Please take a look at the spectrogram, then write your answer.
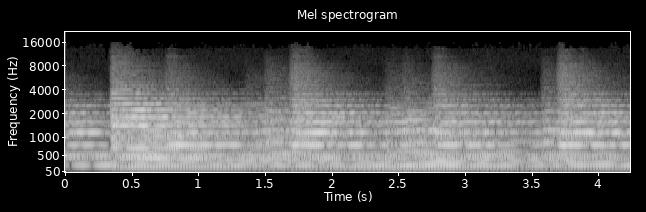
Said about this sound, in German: Morgen läuten Kirchenglocken fürs Klima. Für den Klimastreik wird ja mit dem Hashtag Alle fürs Klima geworben. Da gehören die Kirchen dazu.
